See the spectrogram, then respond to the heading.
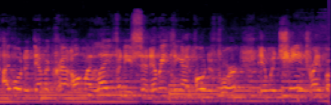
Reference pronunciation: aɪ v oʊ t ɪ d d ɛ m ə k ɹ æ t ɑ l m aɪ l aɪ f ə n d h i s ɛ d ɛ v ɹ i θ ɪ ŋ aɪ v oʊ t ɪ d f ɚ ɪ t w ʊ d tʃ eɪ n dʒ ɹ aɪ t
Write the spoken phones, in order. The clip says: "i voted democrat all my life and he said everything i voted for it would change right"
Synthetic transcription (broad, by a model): aɪ v oʊ t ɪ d d ɛ m ə k ɹ æ t ɑ l m aɪ l aɪ f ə n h i s ɛ d ɛ v ɹ i θ ɪ ŋ aɪ v oʊ t ɪ d f ɚ ɪ t w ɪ d tʃ eɪ n dʒ ɹ aɪ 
